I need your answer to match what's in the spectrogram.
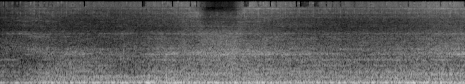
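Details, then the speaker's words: Second-gen Dodge Ram after replacing a warped idle air control valve that caused rough idle, stalling when stopped and a suspected vacuum leak; steady, even low rumble with no dips or hunting, smooth healthy idle. "So there you go. As you can see, she's purring. Hopefully this holds up."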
